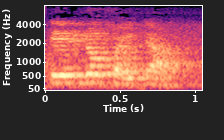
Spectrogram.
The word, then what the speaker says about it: Pteridophyta: Are kept under Pteridophyta. P is silent here, Pteridophyta.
